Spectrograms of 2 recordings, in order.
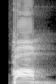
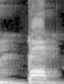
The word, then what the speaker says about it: palm: पाम, PALM, पाम, एल और एम दोनों consonant है, यहाँ पे एल साइलेंट हो गया।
